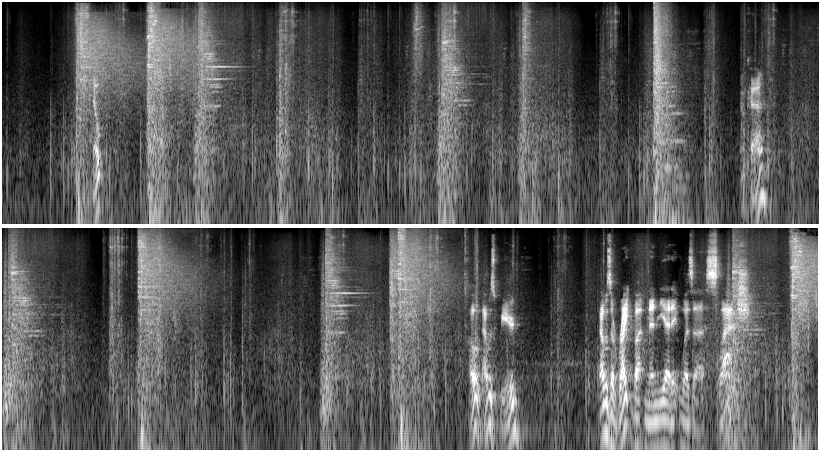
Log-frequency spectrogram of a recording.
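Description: Swords clash and strike with sharp metallic blows, again and again.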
